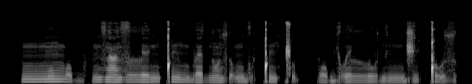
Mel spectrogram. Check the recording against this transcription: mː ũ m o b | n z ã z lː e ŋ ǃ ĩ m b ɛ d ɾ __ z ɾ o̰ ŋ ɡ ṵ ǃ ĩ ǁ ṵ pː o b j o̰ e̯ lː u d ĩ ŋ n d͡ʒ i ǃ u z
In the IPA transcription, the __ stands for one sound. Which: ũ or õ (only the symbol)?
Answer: õ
